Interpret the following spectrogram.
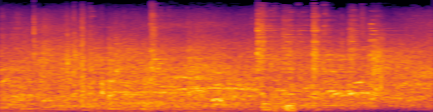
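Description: Live ice hockey play in an echoing rink: skates scraping the ice and sharp clacks of sticks and puck, coming thicker in the second half, over the voices of players and spectators.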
